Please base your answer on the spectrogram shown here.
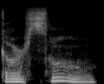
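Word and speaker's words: garçon: turn to my father's it will will it's pronounced gar song what what you mean that's what that little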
